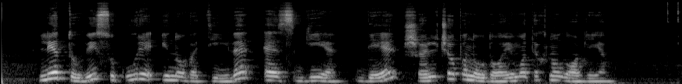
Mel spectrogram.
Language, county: Lithuanian, Klaipėda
